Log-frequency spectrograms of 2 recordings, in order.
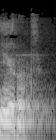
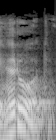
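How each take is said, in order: First: The name begins with a vowel sound. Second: The name begins with a soft breathy h-sound. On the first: This is the form that came through Russian. The speaker calls it wrong. "у них немає цього придихового «г» м'якого. Ну, у них виходить «ірод»" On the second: This is the original form of the name. The speaker calls it right. "А насправді «герод»"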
